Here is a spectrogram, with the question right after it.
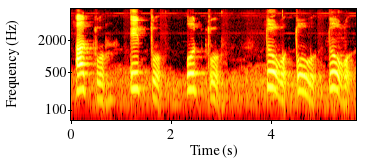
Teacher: اب یہاں پہ یہ خیال رکھنا ہے کہ یہ موٹی تو جب ساکن ہوتی ہے تو اس کی آواز پلٹ کر آتی ہے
